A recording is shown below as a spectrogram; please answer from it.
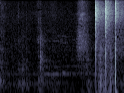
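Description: Mostly quiet, then near the end one sharp, loud click from a gas stove burner's electric spark igniter as the burner lights, now that its grease-clogged ignition port has been cleared.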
